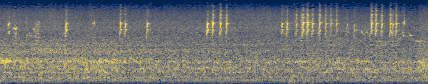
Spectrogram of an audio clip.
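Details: Two large, well-fledged barn swallow chicks beg with high, thin chips, scattered at first, then in quick excited bursts, as their parents feed them, over a soft steady hiss.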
